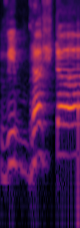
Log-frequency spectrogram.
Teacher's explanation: यहां पे जो श है उस पर भी हमको बल लगाना है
